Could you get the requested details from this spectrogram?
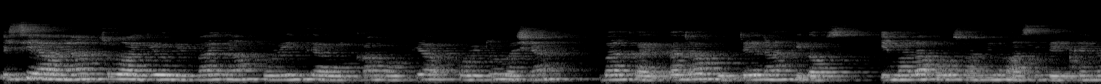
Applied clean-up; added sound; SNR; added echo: none; none; none; reverberation time 1.1 s.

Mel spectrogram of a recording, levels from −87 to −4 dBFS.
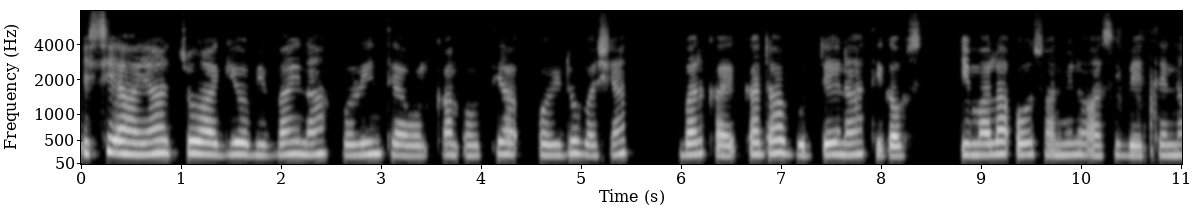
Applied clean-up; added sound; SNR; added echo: none; none; none; none.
